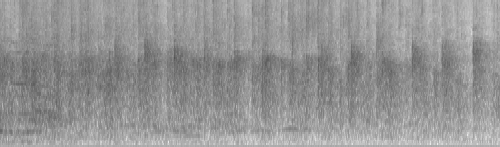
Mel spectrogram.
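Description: An audience applauds steadily, a dense wash of many hands clapping at a constant level for several seconds, with no voices standing out above it.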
